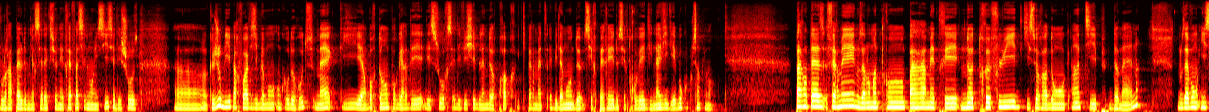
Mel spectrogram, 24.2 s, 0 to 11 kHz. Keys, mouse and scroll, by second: 3.0 click, 6.5 click, 15.4 click, 18.2 click, 20.0 click, 23.5 click.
